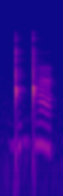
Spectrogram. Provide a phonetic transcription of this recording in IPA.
ɡ͡ǃ ə ɡ ɡ͡ǃ a

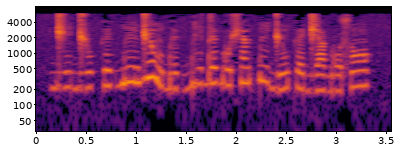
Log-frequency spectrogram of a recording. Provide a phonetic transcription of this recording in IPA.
d͡ʒ i˨ d͡ʒ u˨ k e˧ ɡ͡b ĩ˦ d͡ʒ ɔ̃˦˨ ɡ͡b e˨ ɡ͡b i˧ d ɛ˦ ɡ o˧ ʃ ã˦ k͡p i˦˨ d͡ʒ ũ˨˦ k ɛ˧ d͡ʒ a˧ ɡ o˧ s ɔ̃˦

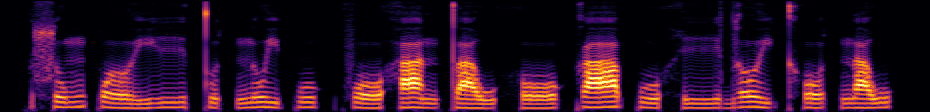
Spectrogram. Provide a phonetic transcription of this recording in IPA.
s u˧˥ m p ɤː˧˩ j iː˧ t̪ u˧˩ t̚ n u˥˨ j p uː˧˥ k̚ f oː˩ h aː˥˨ n t̪ a˧˩ w h oː˩˧ k aː˧˥ p u˩ h iː˩ d ɤː˥˨ j kʰ oː˧ t̚ n a˧˥ w

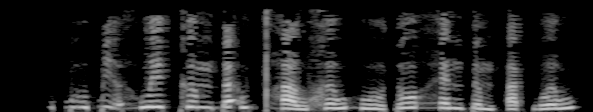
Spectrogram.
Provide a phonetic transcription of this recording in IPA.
ɓ ṵ˧˥ ɓ ḭ˧˨ ə̯ h w e˧ k ə˧ m ɗ a̰˧˥ w t̪ʰ a˧˩ w x ə˨˦ w h w u˧˩ ɗ o˧ h ɛ˧ n ɗ ə˧˩ m ʔ a˨˩ k̚ v ə˨˦ w

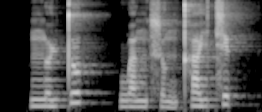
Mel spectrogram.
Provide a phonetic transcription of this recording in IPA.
ŋ ɵ˨ ɥ t̪ ʊ˥ k̚ | w ɐ˨ ŋ s ʊ˨˩ ŋ kʰ ɐ˧ j t͡s ɪ˥ k̚

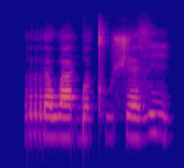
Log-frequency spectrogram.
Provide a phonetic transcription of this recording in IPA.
r ɐ w a ɡ͡b ɐ kʰ ṳ ʃ ɛ z i

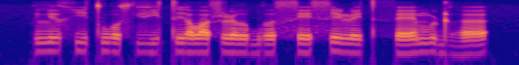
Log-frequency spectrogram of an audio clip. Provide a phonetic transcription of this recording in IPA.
lʲ ɤ x i t w o s vʲ e t i lˠ ɤ s ɭ ɤ b ɤ s e s i ɭ e t θ ɛ m u ɖʱ ɐ

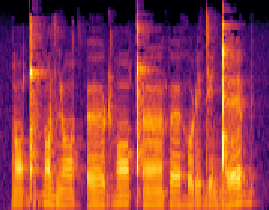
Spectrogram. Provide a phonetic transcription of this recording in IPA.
ɾ ɔ̃ ɡ͡ǃ o b ɽ ɔ̃ zʲ ɔ̃ː t͡sʼ œː ɖʱ ɔ̃ː ǃʼ œ̃ː p œː ɦ o ɽ e d e ŋ͡ǃ ɛ b

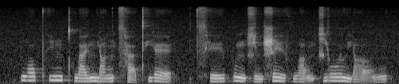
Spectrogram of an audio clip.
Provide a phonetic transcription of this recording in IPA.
p w ɔ˥ pʰ i˥ ŋ t̪ʰ w a˧˥ ɪ̯ n̪ j ɑ˧˥ ŋ t͡sʰ ä̰˨˩ t̪ʰ j ɛ˥˩ | t͡sʰ e˧˥ ɪ̯ p ʊ˥˩ ŋ ɕ i˩ n ʂ e˥˩ ɪ̯ f w ɑ̰˨˩ ŋ t͡ɕ j o˥ ʊ̯ l j ɑ̰˨˩˦ ŋ

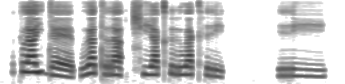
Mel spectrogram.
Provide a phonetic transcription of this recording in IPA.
k l a˥˩ j d ɛː˨˩ p ɯ˥˩ a̯ t r a˦˥ ʔ t͡ɕʰ i˦˥ a̯ kʰ r u˦˥ a̯ kʰ r i˨˩ t̚ | r iː˧

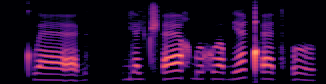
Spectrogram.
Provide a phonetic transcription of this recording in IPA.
kʷʼ æː ɡ | ɡʲ ɑ j t͡ʃʼ æː χ b ʊ χʷ ʌː b ɾʲ æ ǃʼ æ t͡sʼ ʊ

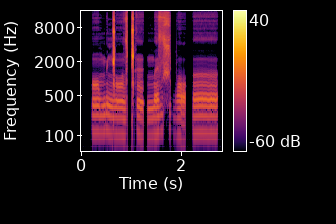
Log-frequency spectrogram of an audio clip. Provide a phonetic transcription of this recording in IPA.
ɔ̃ː m ʏ ŋ͡ǁ ɔ̃ː z ǁʰ ə̃ | m ə z ɕ ʏ b ɔ | ɤː

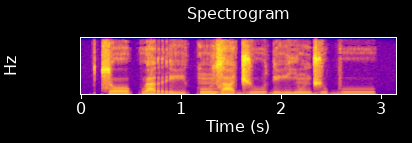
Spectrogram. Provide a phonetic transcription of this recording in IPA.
t͡s oː˦ kʷ a˦ r iː˦ kʷ ũ˦ z a˦ d͡ʒ uː˨ ɗ iː˨ j ũ˨ d͡ʒ u˨ b uː˦

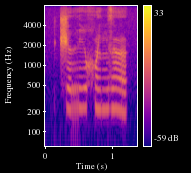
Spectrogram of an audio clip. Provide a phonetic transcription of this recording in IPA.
t͡ʃ ə r i χʷ ə̃ lʲ n z ə̃

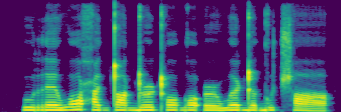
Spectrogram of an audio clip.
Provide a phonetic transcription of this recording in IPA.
u r ɛ w ɔ ħ ɛ ɡ ʈ ɑ ɡ ɖ ə˞ ʈʰ ɔ ɡ ɔ ʔ ə˞ w ə ɖ ə ɡ u t͡ʃʰ ɑ

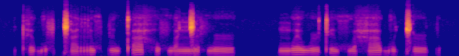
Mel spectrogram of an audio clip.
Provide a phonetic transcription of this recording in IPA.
pʰ ɛ ɡʷ ɛ f ǁ a r ɐ xʷ p ɪ w kʼ a h o f w a ŋ͡ǁ ɛ f w ə˞ | ŋʷ ɛ w ə˞ tʼ e xʷ a h a ɡʷ e ǁ ə˞ p

